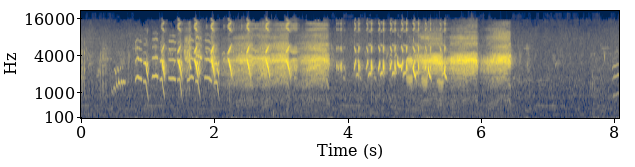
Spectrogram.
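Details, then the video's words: Myna delivering fast rising whistled notes in quick succession that merge into a loud harsh rasping chatter, then fall silent near the end. "maina sound Effects"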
